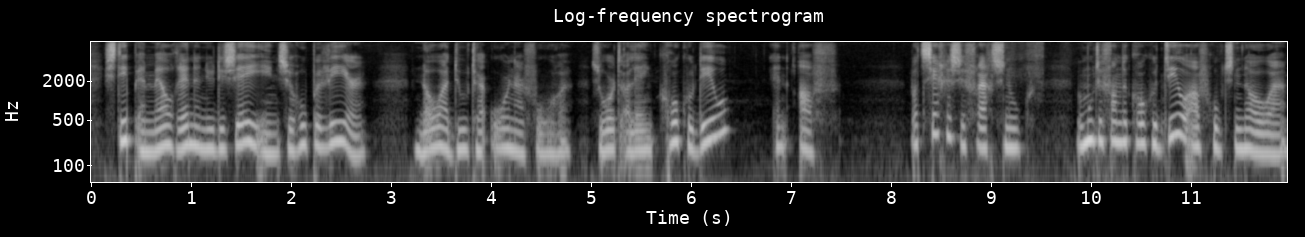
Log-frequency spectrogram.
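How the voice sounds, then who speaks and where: Woman narrator, mellow and gravelly, calm storybook reading, dry close sound. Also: lowish voice, dry recording. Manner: calm, steady read-aloud.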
